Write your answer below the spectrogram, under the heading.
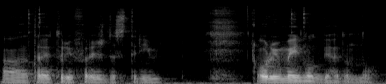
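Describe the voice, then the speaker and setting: A man's voice: low voice, monotone, normal speed, dark tone. A man from Bulgaria livestreaming his study session, casually reading aloud and hesitantly thinking through it as he goes. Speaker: live streamer learning web development.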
